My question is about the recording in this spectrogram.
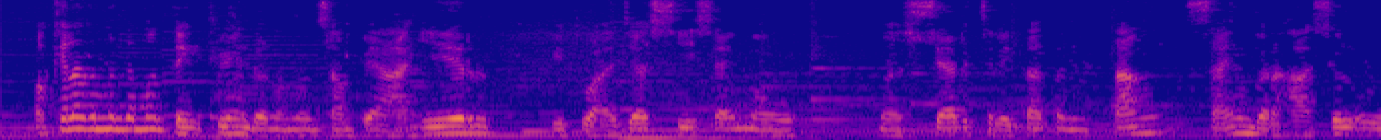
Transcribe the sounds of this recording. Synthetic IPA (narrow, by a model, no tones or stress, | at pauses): ʔokelat̪əmənt̪əmənt̪ɛŋt̪ujaŋdaʔnanʊnsampɛaɦɪrfit̪uad͡ʒasɪhsajamau | məsɛrt͡ʃəɾit̪at̪ənt̪aŋ | sajambərɦasɪlu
